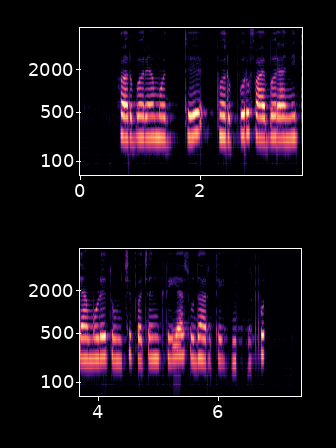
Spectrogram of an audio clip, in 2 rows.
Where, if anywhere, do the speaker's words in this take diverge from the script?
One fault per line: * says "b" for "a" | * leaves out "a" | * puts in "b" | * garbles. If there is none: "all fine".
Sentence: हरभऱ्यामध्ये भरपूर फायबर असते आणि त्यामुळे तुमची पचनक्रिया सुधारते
* leaves out "असते"
* garbles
